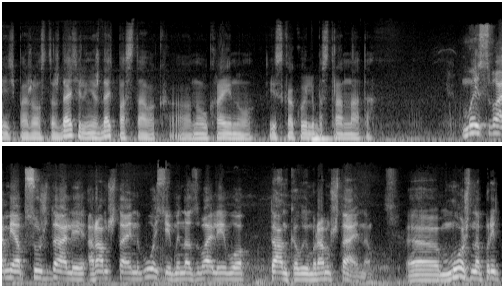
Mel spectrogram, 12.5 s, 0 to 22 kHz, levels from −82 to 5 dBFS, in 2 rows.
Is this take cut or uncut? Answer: uncut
